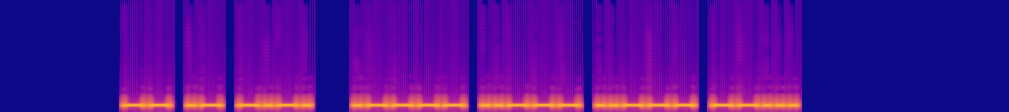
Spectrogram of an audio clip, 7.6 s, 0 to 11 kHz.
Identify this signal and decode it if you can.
Morse code, heard as a keyed tone, about 25 wpm, 690 Hz. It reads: MAC 1227
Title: CWT Exchange 25wpm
